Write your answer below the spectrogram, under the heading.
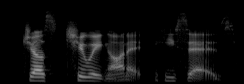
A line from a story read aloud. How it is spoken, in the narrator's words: Jinpachi muttered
